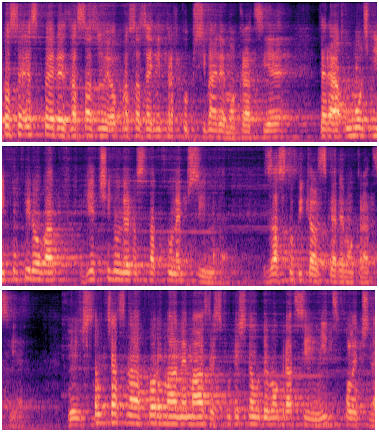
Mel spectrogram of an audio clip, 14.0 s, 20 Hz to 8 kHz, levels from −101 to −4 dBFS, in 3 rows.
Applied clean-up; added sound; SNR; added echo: neural separator model SepFormer DNS4.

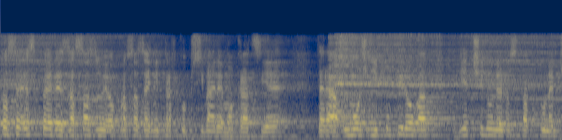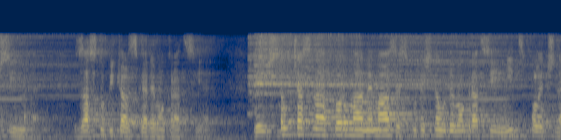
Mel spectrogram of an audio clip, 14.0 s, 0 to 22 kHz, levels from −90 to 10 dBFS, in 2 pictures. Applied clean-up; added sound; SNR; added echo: none; Screech; 11 dB; reverberation time 1.1 s.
